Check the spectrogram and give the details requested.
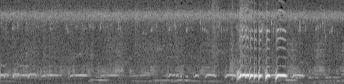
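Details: Local zebra dove singing as a lure to make rivals answer: evenly spaced soft hooked coos over a faint lower sliding tone, then a loud fast trilled phrase near the end.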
